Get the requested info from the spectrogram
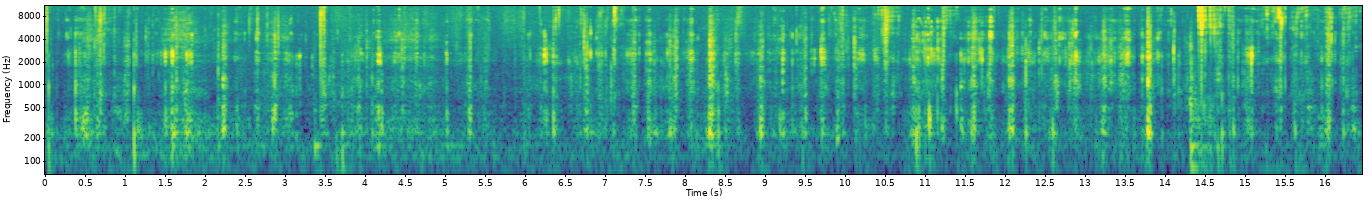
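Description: A person chewing a big mouthful of fried chicken burger close to the microphone: continuous, irregular crunching and clicking mouth sounds.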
